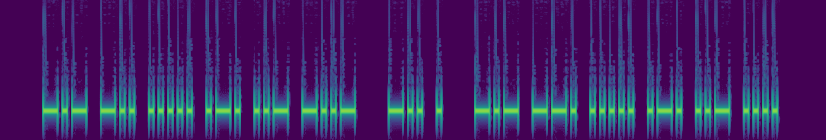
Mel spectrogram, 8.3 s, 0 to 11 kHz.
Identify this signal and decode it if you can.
Morse code, heard as a keyed tone, about 25 wpm, 700 Hz. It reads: KD5RUX DE KG5RUH
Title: USA Callsign DE Callsign - 6 Characters - 25wpm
